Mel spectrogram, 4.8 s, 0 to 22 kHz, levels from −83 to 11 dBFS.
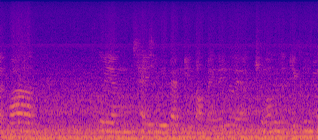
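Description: Speech heard through 1-bit DFPWM compression for its whole length: broadband fuzz and crackle bury the treble in hiss. Unlike steady tape hiss, the noise rides with the signal, fitting a heavy, roughly 48 kbps one-bit stream.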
